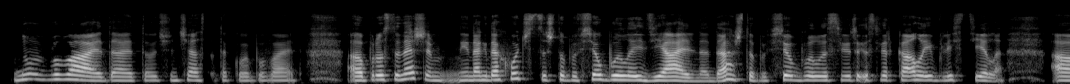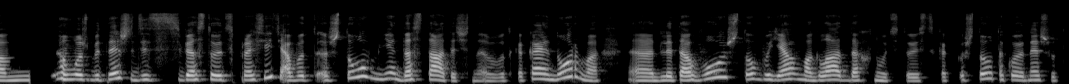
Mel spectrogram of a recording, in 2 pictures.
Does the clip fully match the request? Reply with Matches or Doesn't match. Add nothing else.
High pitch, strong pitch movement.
Doesn't match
